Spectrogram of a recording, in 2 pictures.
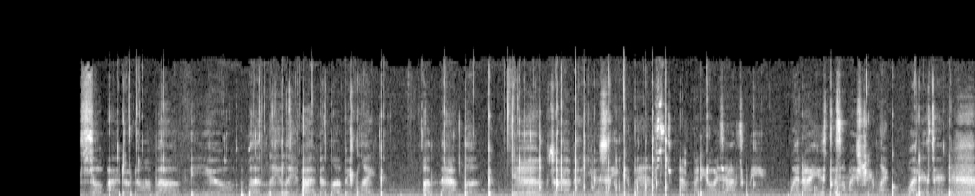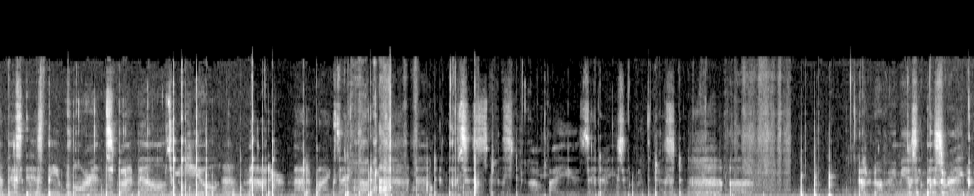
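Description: Close-mic ASMR whispering mixed with many light taps and clicks from fingernails and handling of a plastic makeup powder compact. It starts after about a second of silence.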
